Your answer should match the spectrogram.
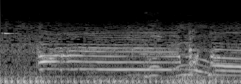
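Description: One voice shouting a long, held slogan call over a marching crowd, the note held steady for over a second before bending down, with a low steady rumble beneath.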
